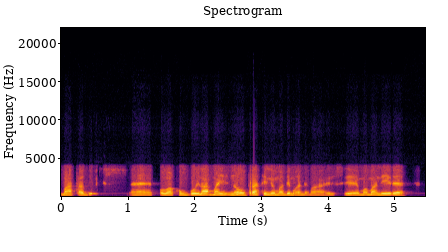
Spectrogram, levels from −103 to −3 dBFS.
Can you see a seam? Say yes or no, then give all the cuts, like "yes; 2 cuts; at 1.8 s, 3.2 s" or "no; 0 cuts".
no; 0 cuts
